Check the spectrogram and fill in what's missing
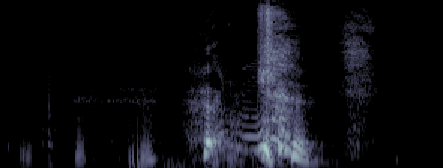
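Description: A few short breaths build up to a single loud, close sneeze, followed by a brief exhale.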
